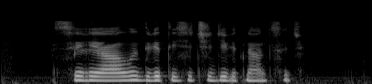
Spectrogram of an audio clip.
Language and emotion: Russian, neutral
